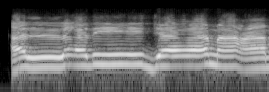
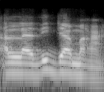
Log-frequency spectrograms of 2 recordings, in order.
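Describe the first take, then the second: First: The first vowel of jama'a is drawn out long. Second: The first vowel of jama'a is kept short. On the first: The speaker calls it wrong. "Itu dijanya dibaca panjang" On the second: The speaker calls it right. "dibaca pendek"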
